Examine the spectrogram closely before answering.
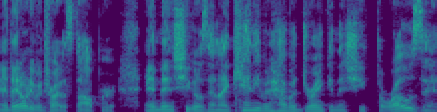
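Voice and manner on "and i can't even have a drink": mock scream, higher and louder. Retelling a character screaming while pouring wine: imitating someone screaming. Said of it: "she's, like, screaming at them".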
